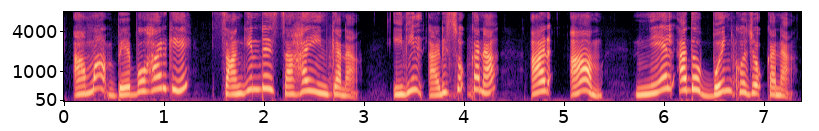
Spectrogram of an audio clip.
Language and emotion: Santali, angry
